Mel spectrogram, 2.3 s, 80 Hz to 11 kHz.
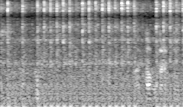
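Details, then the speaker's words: Suzuki Spin 125 idling with the second air (PAIR) valve being checked. Closing the valve gives an even, smooth single-cylinder idle with no hiss, showing the valve still works. "ya suaranya lebih halus. menandakan katuk ini masih berfungsi ya."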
